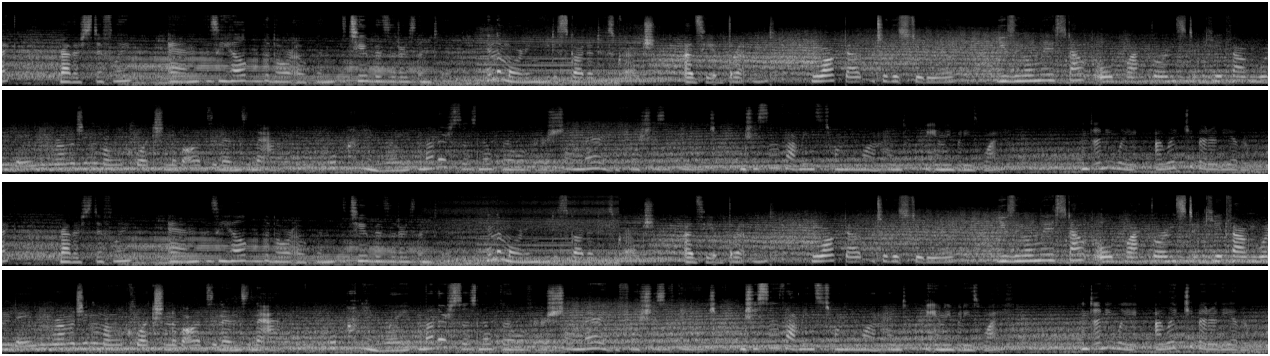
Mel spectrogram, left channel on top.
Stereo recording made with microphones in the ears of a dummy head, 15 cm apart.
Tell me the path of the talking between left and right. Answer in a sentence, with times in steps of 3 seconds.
In this clip you hear the talking on the left from 0 s, in the centre from 9 s and on the right from 12 s.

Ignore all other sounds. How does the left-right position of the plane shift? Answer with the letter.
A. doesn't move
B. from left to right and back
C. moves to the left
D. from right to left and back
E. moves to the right
E.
